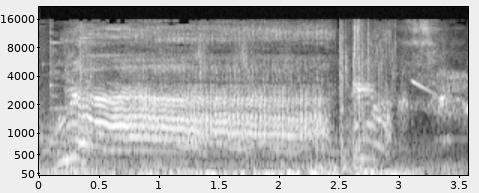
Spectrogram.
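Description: A monster lets out a loud, wavering roar.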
